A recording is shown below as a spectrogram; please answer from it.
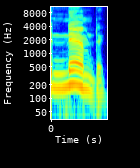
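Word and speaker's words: named: तो इसे पढ़ेंगे नेम्ड।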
